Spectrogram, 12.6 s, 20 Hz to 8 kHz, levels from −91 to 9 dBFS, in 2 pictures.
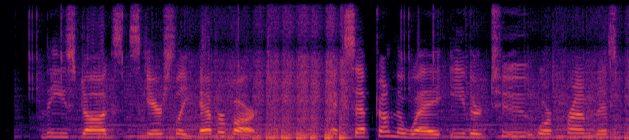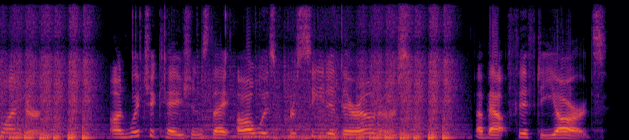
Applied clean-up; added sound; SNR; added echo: none; Snare drum; 5 dB; none.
